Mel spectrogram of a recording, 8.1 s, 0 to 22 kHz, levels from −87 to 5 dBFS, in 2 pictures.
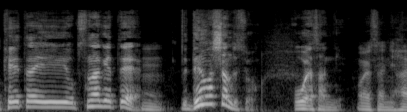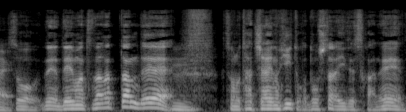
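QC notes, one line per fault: No faults were heard on this speech recording.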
